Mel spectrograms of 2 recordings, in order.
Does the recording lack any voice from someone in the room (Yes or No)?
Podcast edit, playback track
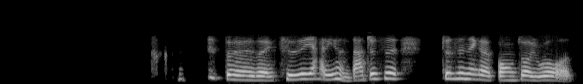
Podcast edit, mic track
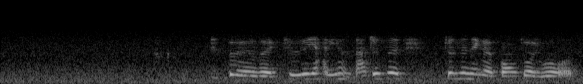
Yes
